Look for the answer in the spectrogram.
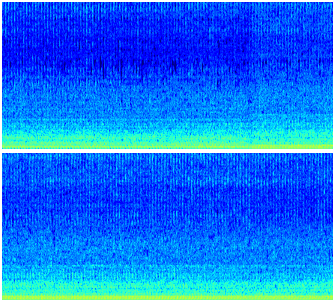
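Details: Nearly new Murray lawn mower small engine, given away over carburetor trouble, runs after service and with the air filter back in place. It has run several minutes and is good and hot, running smooth and even at steady speed with no knocks, misses or hunting; it runs normally.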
